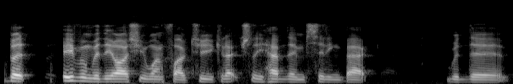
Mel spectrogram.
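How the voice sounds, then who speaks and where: A man's voice: mid-range voice, a little fast, no room sound. A man co-hosting a livestream, casually explaining tabletop game units as an informal, somewhat hesitant enthusiast on slightly dull audio. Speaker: livestream co-host.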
